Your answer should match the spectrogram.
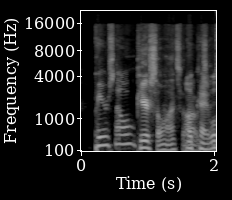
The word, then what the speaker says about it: Pearsall: Pearsall. That's what okay, we'll say Pearsall.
